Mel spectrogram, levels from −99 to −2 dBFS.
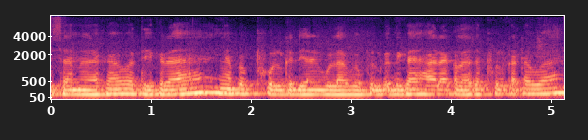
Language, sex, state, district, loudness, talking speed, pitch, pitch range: Hindi, male, Odisha, Sambalpur, -14 LUFS, 290 wpm, 120 Hz, 115-130 Hz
